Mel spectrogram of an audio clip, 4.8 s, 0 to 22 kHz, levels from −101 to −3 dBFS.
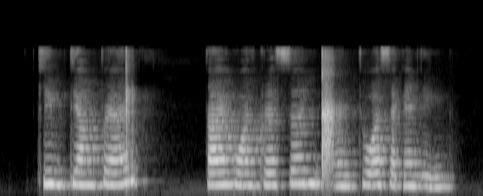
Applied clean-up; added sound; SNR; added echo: neural mask model RNNoise.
